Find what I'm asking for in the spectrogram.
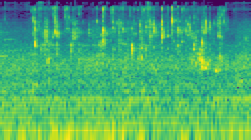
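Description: Water poured into a pan while cooking tocino, heard as light, close splashing and dripping trickles over a couple of seconds, steady and fairly soft with no talking.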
